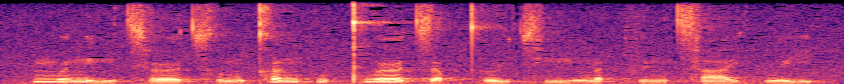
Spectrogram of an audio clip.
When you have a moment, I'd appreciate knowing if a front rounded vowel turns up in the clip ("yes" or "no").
yes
